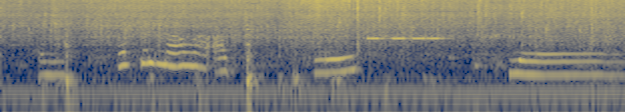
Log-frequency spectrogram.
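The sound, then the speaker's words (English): Cooking noises of stirring and frying: a steady sizzling hiss runs throughout, with scraping and stirring against a pan and a few brief tonal, voice-like sounds over the top. “We have cooking noise in the background.”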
